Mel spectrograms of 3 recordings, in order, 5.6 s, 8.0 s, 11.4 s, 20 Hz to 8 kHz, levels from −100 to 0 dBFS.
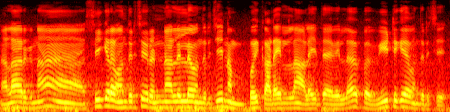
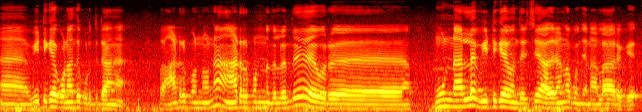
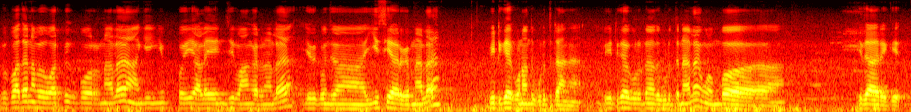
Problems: none marked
